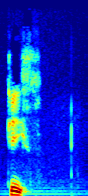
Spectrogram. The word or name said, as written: tis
